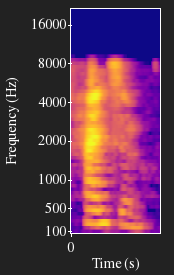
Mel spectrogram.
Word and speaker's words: handsome: d rule number one d is not pronounced in the following common words let's look at the examples handkerchief wednesday sandwich handsome let's look at the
